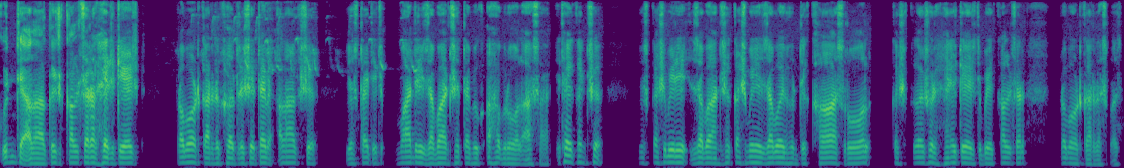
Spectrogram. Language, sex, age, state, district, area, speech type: Kashmiri, male, 18-30, Jammu and Kashmir, Budgam, rural, spontaneous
